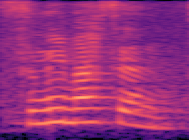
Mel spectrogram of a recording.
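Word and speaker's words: すみません: Sumimasen.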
